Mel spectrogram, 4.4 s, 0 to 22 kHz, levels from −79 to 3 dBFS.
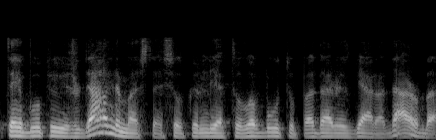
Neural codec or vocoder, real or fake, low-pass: codec, 16 kHz, 1.1 kbps, Voila-Tokenizer; fake; 7.2 kHz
